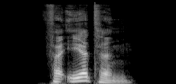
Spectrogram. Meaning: inflection of verehren: 1. first/third-person plural preterite 2. first/third-person plural subjunctive II
- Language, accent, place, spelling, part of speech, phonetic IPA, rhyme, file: German, Germany, Berlin, verehrten, adjective / verb, [fɛɐ̯ˈʔeːɐ̯tn̩], -eːɐ̯tn̩, De-verehrten.ogg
